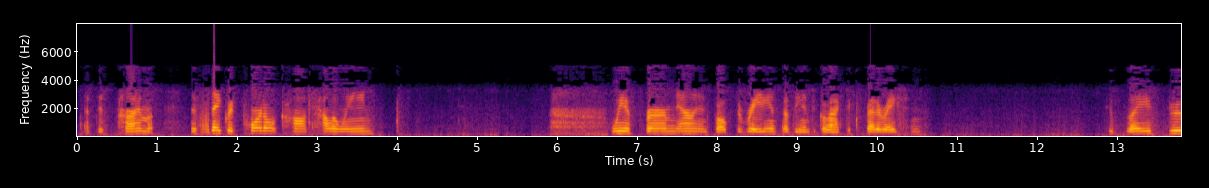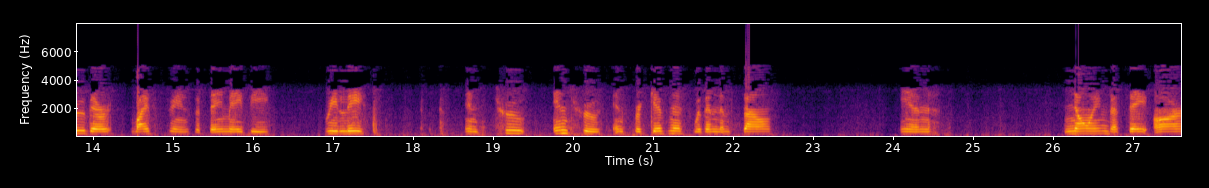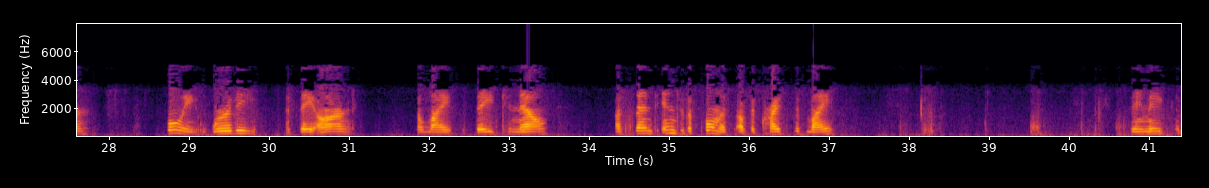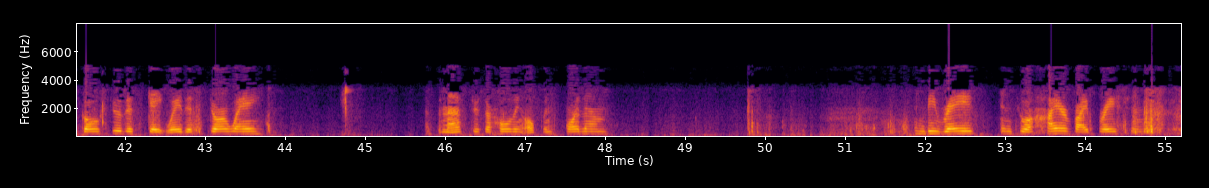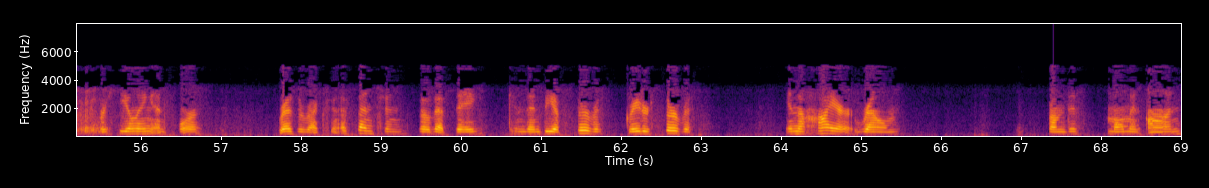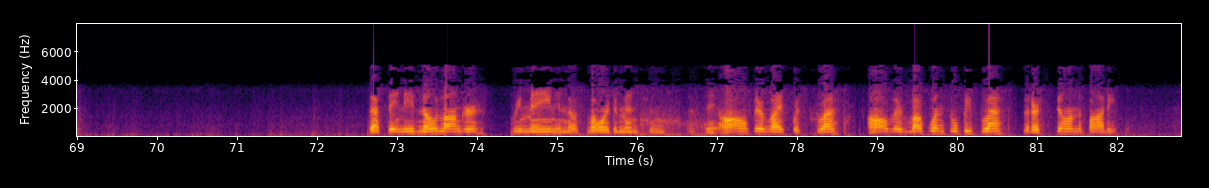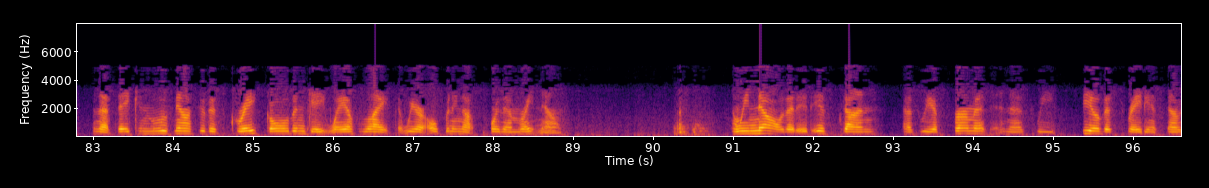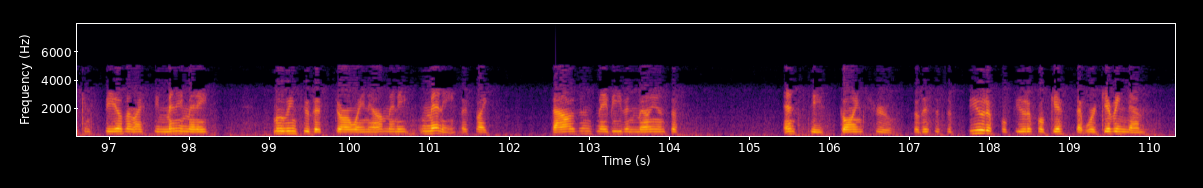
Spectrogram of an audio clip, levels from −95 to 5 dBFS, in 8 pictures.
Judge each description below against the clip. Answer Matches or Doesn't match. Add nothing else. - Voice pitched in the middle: Matches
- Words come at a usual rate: Doesn't match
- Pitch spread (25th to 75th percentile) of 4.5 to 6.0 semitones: Doesn't match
